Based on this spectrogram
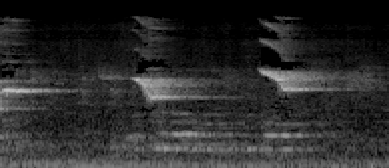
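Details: Red-cowled Cardinal in the slow Alagoas flute-style song, three loud whistled notes that drop sharply then hold steady, with softer lower harmonics trailing each phrase and quiet gaps between.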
